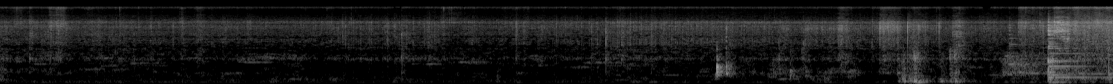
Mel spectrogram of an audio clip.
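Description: Flat beans and eggplant are stirred with salt and turmeric in a hot pan: continuous gentle frying hiss, utensil scrapes growing busier toward the end, no voices.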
